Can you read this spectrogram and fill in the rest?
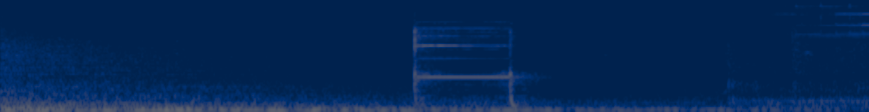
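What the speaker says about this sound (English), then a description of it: "Beep means stand up." A single clean electronic beep of about half a second sounds during a social conformity experiment in a quiet waiting room. A brief faint tone follows near the end.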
